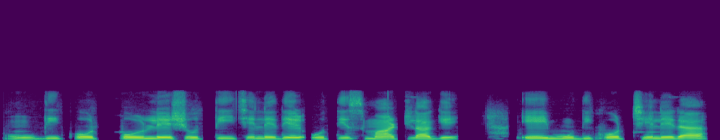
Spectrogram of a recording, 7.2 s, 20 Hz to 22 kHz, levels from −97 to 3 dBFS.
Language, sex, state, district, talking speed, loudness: Bengali, female, West Bengal, Dakshin Dinajpur, 100 wpm, -17 LUFS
